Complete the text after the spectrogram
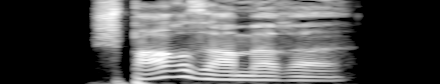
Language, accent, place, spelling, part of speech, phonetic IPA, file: German, Germany, Berlin, sparsamere, adjective, [ˈʃpaːɐ̯ˌzaːməʁə], De-sparsamere.ogg
- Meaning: inflection of sparsam: 1. strong/mixed nominative/accusative feminine singular comparative degree 2. strong nominative/accusative plural comparative degree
